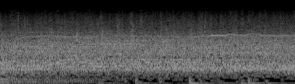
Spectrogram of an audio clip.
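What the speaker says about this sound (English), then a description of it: "Fans applauding a young man who's coming to the plate" Baseball fans at Camden Yards in Baltimore applaud as a batter comes to the plate, a steady wash of clapping and crowd noise filling the ballpark throughout.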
